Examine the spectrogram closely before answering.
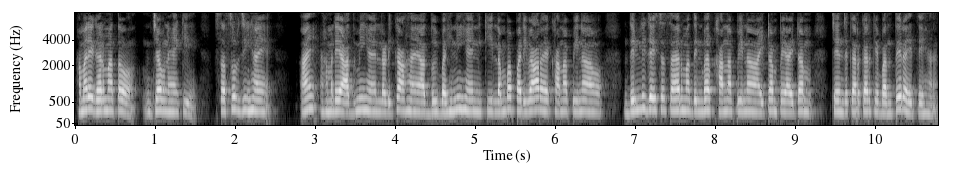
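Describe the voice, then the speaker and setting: A woman's voice: high-pitched, little pitch movement, a little fast, fairly bright tone. A woman voicing a polite but choosy prospective mother-in-law, matter-of-fact, in a cartoon comedy. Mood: dismissive.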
